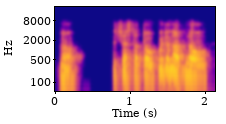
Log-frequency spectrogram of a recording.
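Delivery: usual speaking voice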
